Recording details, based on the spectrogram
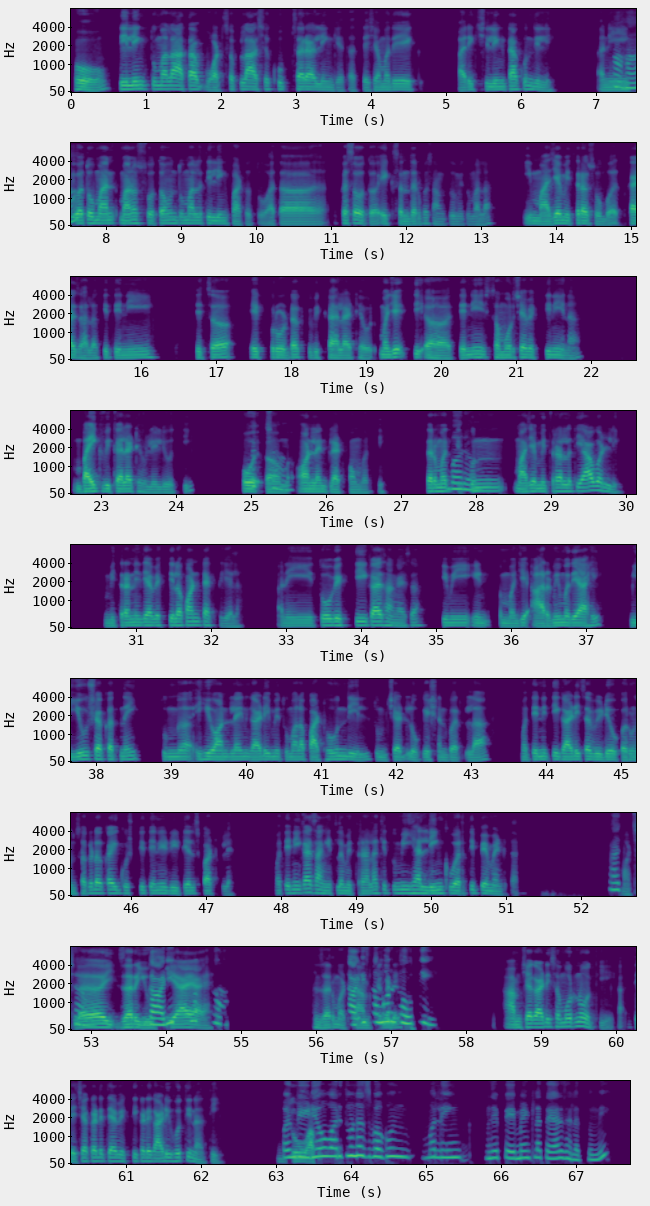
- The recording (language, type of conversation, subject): Marathi, podcast, डिजिटल पेमेंट्सवर तुमचा विश्वास किती आहे?
- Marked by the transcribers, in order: other background noise; tapping; in English: "प्रोडक्ट"; in English: "प्लॅटफॉर्मवरती"; in English: "कॉन्टॅक्ट"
